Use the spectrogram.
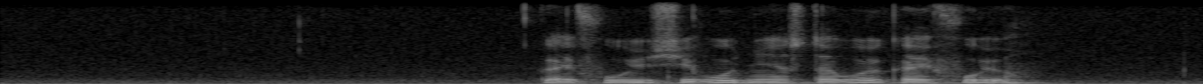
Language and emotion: Russian, sad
